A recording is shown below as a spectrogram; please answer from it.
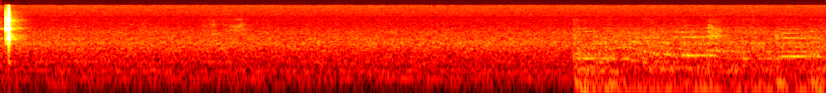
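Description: A single sharp metallic click as the Strider SNG folding knife's blade snaps open and its frame lock engages. Then soft handling noise begins about three seconds in.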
